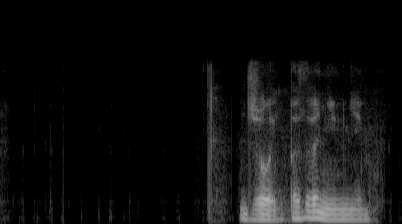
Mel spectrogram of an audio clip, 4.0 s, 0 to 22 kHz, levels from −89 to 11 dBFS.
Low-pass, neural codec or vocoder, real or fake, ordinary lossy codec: 7.2 kHz; codec, 16 kHz, 4.8 kbps, FACodec; fake; Opus, 24 kbps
